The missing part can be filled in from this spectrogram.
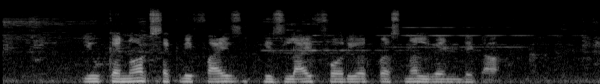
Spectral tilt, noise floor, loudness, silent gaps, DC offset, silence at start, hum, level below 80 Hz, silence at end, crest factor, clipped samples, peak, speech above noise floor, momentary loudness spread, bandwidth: -5.5 dB/octave; -52 dBFS; -30 LUFS; none; under 0.1%; 0.05 s; none; -56 dBFS; 0 s; 20 dB; under 0.1%; -12 dBFS; 22 dB; 21 LU; 14 kHz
